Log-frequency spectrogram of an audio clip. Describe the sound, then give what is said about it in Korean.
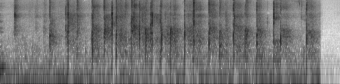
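A crowd claps in a dense, steady burst of many overlapping hand claps for about three seconds, fairly loud, then it stops abruptly into silence. “예 박수리요.”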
